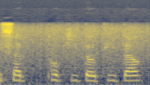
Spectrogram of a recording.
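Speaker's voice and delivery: usual speaking voice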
